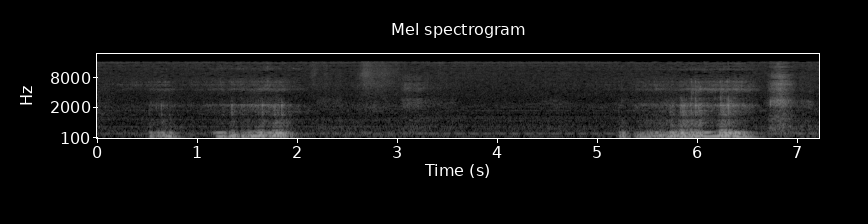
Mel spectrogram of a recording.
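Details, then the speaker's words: Adult man (dad) snoring, recorded with a microphone placed near him: deep, vibrating, loud snores in irregular bursts with quieter breaths between; ordinary snoring. "There's the speaker, microphone cable, microphone, and snoring dad. That's loud."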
